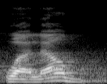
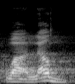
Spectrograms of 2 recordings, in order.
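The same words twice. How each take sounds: First: The final consonant is drawn out and prolonged. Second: The final consonant is short and clipped. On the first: The speaker calls it right. "Ini istitolah, memanjang" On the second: The speaker calls it wrong. "Bukan walad"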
